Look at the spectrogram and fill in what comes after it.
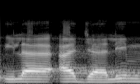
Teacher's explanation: bacaan ghunnah sekali lagi keluar dari pangkal hidung kalau hidung kita ditutup tidak akan bunyi itu dan cara bacanya itu dengan ghunnah dalam pengertian mendengung ditahan sedikit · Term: Idgham Bighunnah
